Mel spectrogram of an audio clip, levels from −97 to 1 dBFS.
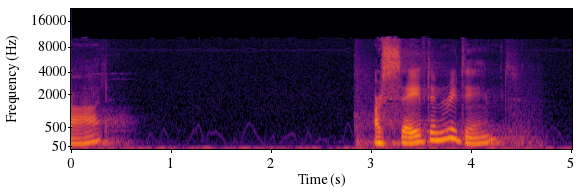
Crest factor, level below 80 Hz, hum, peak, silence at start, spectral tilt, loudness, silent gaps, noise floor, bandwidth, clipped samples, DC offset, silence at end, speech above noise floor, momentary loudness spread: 20 dB; -62 dBFS; none; -12 dBFS; 0 s; -5 dB/octave; -29 LUFS; none; -60 dBFS; 11 kHz; under 0.1%; under 0.1%; 0.4 s; 31 dB; 25 LU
